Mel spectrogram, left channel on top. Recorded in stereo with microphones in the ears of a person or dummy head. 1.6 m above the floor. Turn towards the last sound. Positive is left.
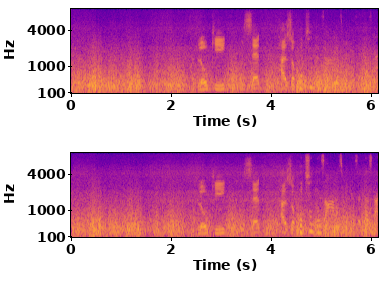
turn(degrees=-35)  # may be behind; listen again after turning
